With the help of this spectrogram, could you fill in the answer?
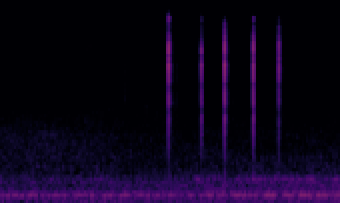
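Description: A patterned stone found while rock hunting on a hillside is struck in a quick series of short, sharp taps. The taps give off a bright, high-pitched, somewhat metallic click that dies away almost at once, over a steady low background hum.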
